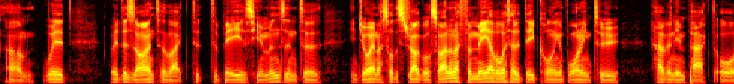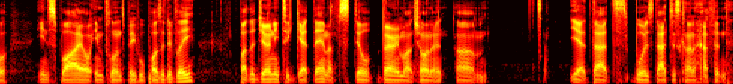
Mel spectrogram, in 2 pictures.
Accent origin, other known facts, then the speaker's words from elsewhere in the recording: Byron Bay, New South Wales, Australia; I grew up in Byron Bay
